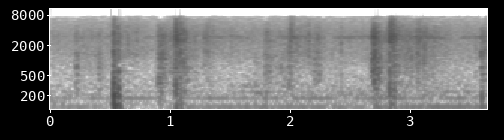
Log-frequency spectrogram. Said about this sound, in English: Then you hear the footsteps.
